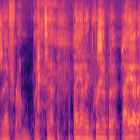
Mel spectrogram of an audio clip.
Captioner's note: group laughs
